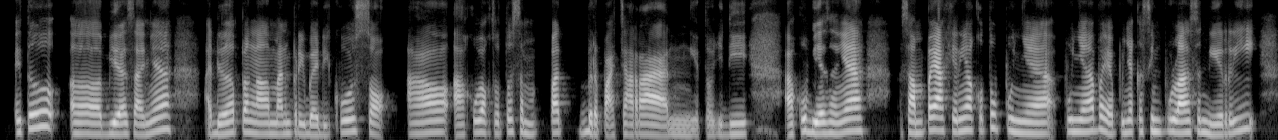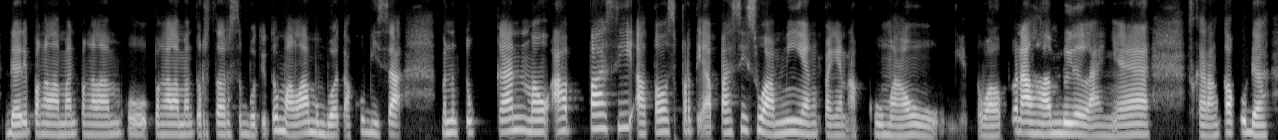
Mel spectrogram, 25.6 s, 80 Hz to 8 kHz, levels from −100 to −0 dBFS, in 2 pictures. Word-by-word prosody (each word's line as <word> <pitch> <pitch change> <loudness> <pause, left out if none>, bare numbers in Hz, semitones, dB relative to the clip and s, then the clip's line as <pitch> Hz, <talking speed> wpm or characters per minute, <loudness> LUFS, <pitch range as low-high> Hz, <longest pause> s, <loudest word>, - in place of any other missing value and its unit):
Itu, 265 +7 +1
eee, 180 -1 +1
biasanya 175 +7 0 0.3
adalah 175 +4 -1
pengalaman 175 -3 -1
pribadiku 165 +4 -3
soal 185 0 -2
aku, 165 +5 -2
waktu 185 -2 -7
itu 205 - -6
sempet 195 0 -3 0.2
berpacaran 165 - 0
gitu. 80 0 -11
Jadi, 170 +2 -5 0.3
aku 210 +5 -1
biasanya 185 +5 +3 0.3
sampai 195 +4 +4
akhirnya 225 0 0
aku, 220 0 -11
tuh, 265 - -2
punya 185 -5 0
punya 205 0 +1
apa, 225 -1 -1
ya, 175 - -2
punya 190 +2 -4
kesimpulan 205 -1 +2
sendiri 190 +4 -3 0.2
dari 170 0 +2
pengalaman-pengalamanku, 170 - -1
pengalaman 170 -1 0
tur 170 - -3
tersebut 170 -1 -4
itu 225 - 0
malah 180 -4 +4
membuat 170 -3 0
aku 210 - -9
bisa 175 -2 +1 0.3
menentukan 195 +3 0
mau 200 -1 +4
apa, 225 +4 +4
sih, 265 +1 -5
atau 195 +4 +2
seperti 210 +1 -6
apa, 195 0 0
sih, 230 +4 -5
suami 190 -2 +3
yang 175 0 -3
pengen 160 -1 -4
aku 165 -1 -7
mau 155 -1 0 0.2
gitu. - - -21
Walaupun 150 +7 +1
alhamdulillahnya 170 -3 +4 0.4
sekarang, 160 0 -2
tuh, 190 - +4
aku 190 +1 +1
udah 165 -4 +3
180 Hz, 135 wpm, -25 LUFS, 170-200 Hz, 0.4 s, sampai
